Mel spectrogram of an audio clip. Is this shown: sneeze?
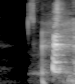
yes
